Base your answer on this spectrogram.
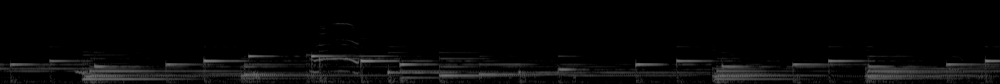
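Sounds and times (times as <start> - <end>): soft piano music: 0.0 - 10.0
cat meowing: 3.1 - 3.7.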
